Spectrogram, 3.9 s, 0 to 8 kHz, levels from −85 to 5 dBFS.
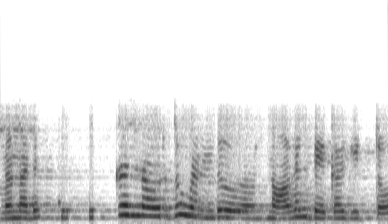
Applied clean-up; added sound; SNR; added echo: none; none; none; reverberation time 1.1 s.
